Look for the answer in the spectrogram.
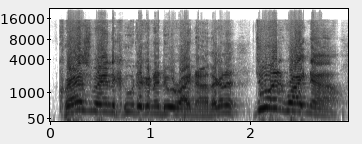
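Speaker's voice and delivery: loud, high fan excitement; acting out a thrilled fan; excited outburst. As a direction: burst out in loud hype. Acting out excited fans' reaction.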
